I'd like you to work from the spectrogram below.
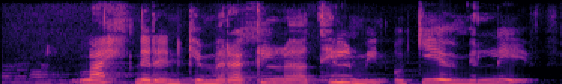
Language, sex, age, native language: Icelandic, female, 12, Icelandic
